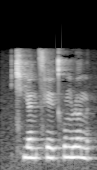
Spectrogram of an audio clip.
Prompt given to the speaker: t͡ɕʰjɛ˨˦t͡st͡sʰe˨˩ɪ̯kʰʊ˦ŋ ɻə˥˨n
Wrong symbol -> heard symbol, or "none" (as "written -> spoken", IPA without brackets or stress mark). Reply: t͡s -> n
